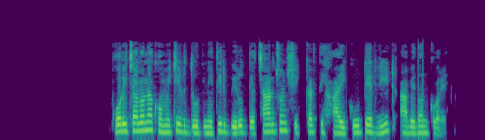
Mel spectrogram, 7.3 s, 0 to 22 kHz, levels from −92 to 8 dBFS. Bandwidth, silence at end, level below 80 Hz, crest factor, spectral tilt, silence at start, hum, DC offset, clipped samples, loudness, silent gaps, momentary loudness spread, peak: 7.6 kHz; 0.6 s; -54 dBFS; 16 dB; -6.5 dB/octave; 1.7 s; none; under 0.1%; under 0.1%; -17 LUFS; 4.50-4.56 s; 8 LU; -2 dBFS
